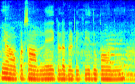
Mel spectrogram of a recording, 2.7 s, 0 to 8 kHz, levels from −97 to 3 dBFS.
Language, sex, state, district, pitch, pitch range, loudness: Hindi, male, Uttar Pradesh, Shamli, 125 Hz, 120-125 Hz, -17 LUFS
